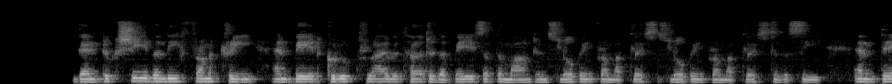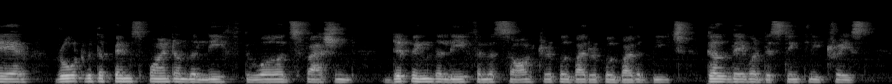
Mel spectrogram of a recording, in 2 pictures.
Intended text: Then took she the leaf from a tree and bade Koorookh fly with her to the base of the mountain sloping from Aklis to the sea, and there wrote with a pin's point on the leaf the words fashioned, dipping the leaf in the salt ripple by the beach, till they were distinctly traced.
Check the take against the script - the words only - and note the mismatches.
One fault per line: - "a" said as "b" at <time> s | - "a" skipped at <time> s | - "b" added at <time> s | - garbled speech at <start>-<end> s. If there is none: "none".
- "sloping from Aklis" added at 6.6 s
- "ripple by" added at 14.8 s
